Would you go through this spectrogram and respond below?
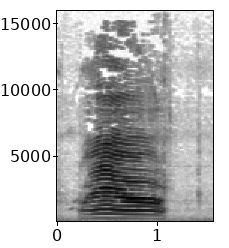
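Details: Domestic cat, one of three cats in a household, filmed in daily life: a single clear, drawn-out meow lasting nearly a second, steady in pitch and dropping slightly at the end, in a quiet room.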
